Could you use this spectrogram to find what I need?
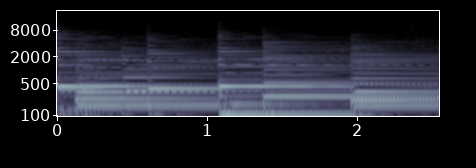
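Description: Piano played with the left hand on the downbeats: a few sustained chords, each struck together with a low bass note in a plodding, even rhythm, clear and without talk.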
